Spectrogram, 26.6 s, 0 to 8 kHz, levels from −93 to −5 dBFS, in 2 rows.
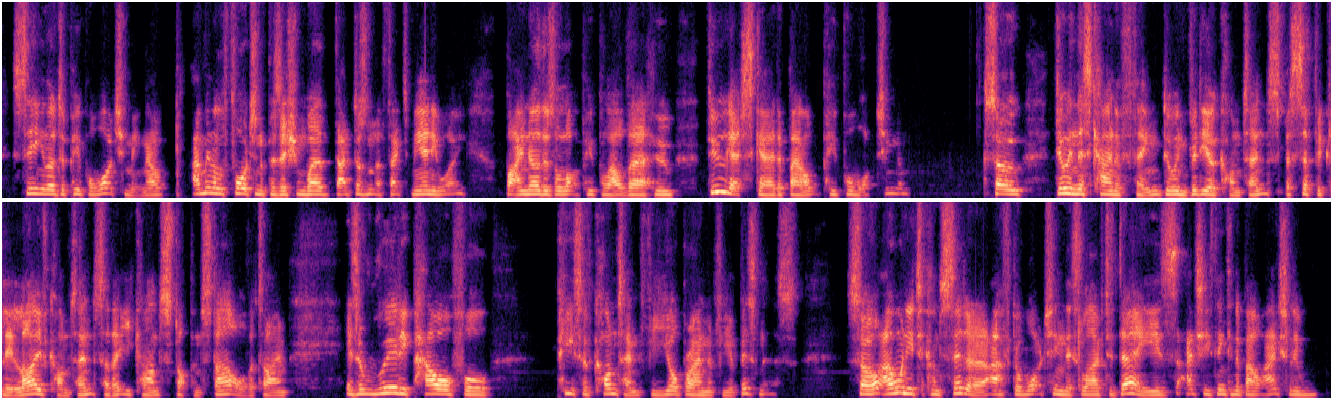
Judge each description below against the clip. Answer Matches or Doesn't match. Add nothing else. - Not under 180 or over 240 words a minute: Matches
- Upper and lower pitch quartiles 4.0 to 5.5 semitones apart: Matches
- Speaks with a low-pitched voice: Doesn't match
